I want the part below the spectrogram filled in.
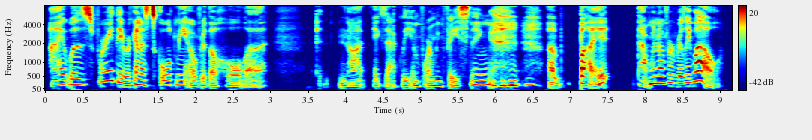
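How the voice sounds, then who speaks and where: A woman playing an affectionate, teasing necromancer in an intimate audio roleplay, talking softly and playfully to a partner, with a husky, gravelly voice. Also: medium pitch, big pitch swings, moderate pace, full character voice. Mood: warm, teasing. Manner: soft, playful, casual delivery with sighs and murmured asides. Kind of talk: intimate audio roleplay acting, addressed to a listener.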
